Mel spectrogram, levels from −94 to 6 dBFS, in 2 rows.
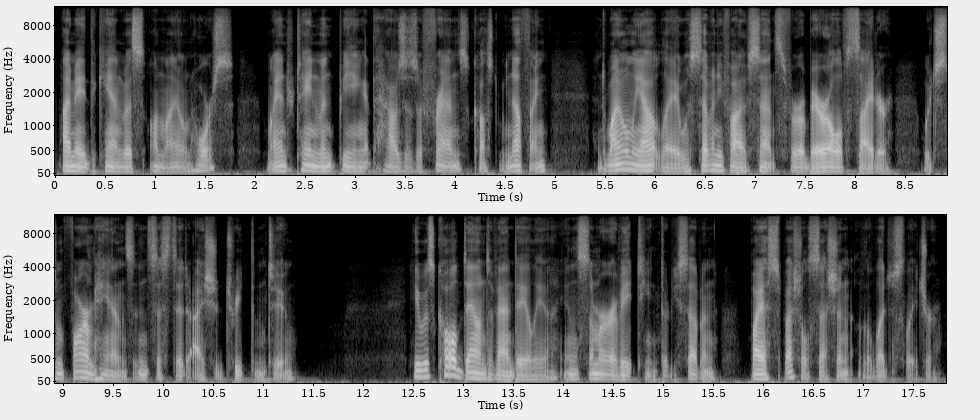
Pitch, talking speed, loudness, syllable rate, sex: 85 Hz, 210 wpm, -24 LUFS, 6.0 syllables/s, male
